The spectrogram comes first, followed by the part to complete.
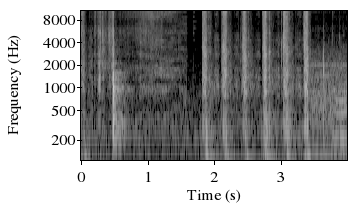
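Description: Chef's knife slicing an onion on a bamboo cutting board, each cut knocking on the wood: a few quick cuts, a short pause, then a run of about seven even chops, roughly three a second, that stops shortly before the end.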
